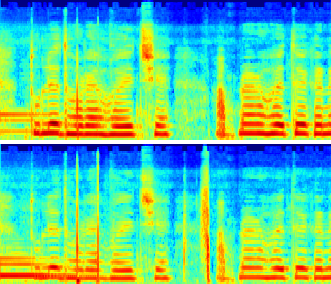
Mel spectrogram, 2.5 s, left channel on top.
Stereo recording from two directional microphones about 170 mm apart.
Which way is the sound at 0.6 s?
30° left (ahead or behind).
